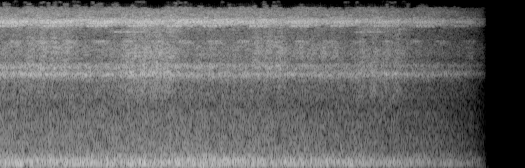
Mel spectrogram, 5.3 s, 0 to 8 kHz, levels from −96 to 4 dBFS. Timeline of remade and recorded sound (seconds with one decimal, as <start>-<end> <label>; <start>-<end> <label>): 0.0-5.3 recorded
